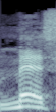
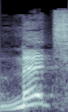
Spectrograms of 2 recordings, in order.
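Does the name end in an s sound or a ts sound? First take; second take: s; ts. First: The name ends with a plain s sound. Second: The name ends with a ts sound. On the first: The speaker calls it right. "on dit bien Metz" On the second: The speaker calls it wrong. "et non pas Metz"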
